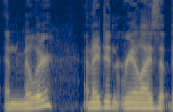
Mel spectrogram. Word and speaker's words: Millar: "It's Miller Time," but it was spelled Millar, and then they even mentioned in the article, yes, it's pronounced like the beer.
